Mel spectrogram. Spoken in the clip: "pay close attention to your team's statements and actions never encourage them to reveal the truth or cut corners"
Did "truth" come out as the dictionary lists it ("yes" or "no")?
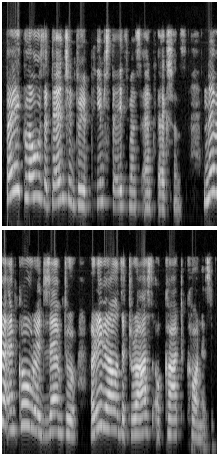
no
